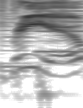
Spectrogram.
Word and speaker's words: Ryu: main character which is Ryu which I found out when working with you that that is how you pronounce it Street Fighter so we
